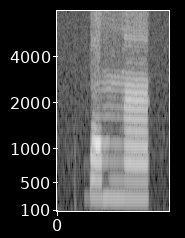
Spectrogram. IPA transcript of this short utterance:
ɓɔ˦mnɛ̃˦

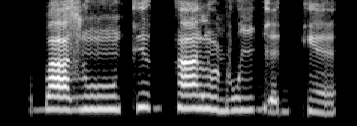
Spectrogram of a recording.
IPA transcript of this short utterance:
ba˨zũː˨kʲɨ˦ɡ kã˦lũ˨ɖwi˨˦ɡḛ˨ɡ kʲẽ˨

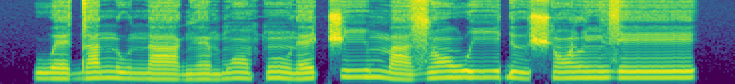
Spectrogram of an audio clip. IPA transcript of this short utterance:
wɛ˨da˧nu˨naː˨ ɡɛ̃˨bɔ̃˦˨pũ˦˨ ɾɛ˦t͡ʃiː˦ma˨ zɔ̃˦ wiː˧ɗɨ˨ ʃɔ̃˦lĩ˦ zeː˦

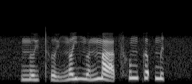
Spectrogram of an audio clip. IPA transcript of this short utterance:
n̪ɵ˨ɥt̪ʰɵ˨˩ɥ ŋɐ˥j ŋɵ˨˥n maː˨˩t͡sʰʊ˥ŋkɐ˥p̚ mɪ˧k̚

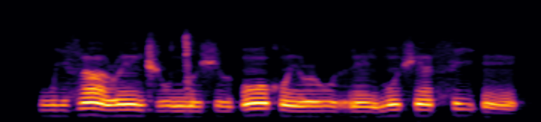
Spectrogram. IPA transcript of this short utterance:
wi˨zã˦˨ ɹẽ˦d͡ʒu˨ŋ͡ǀɯ˨ʃɯ˨ ʔõ˦χʷĩ˨ ɹu˦˨rẽ˦ ɡũ˦ʃɛ̃˦ si˦ʔẽ˨

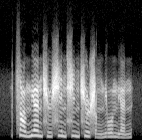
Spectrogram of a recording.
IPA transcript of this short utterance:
t͡sɑ˥˨ʊ̯n̪jɛ˥˨nɕy˨˦ ɕi˥˨nɕi˥˨ŋɕy˥˨ʂɤ˩ŋ n̪jo˦ʊ̯n̪jɛ˨˦n

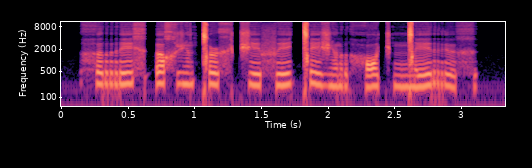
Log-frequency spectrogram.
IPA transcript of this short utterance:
hərex ʔəχʒə̃ǀə˞x t͡ʃefeǀe ʒə̃rhɔt͡ʃ ŋ͡ǀerʏx

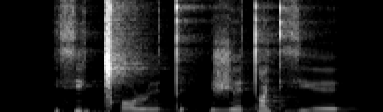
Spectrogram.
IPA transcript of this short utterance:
sʲe˦ ǀʰɔ˨ɹɪ˨t | ʒe˦tɑ̃˨tʲzʲe˦

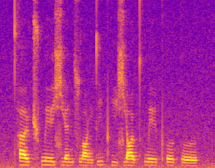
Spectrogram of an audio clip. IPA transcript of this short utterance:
t̪ʰa˨˦ɪ̯ʈ͡ʂʰwe˨˦ɪ̯ ɕjɛ˨˦nswɑ˨˩ŋt̪i˥˨pʰi˨˩ ɕjɑ˨˦ʊ̯t̪ʰwe˨˦ɪ̯pʰo˨˦ʊ̯ko˨˩ʊ̯

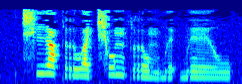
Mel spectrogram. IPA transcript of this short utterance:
t͡ɕʰi˥˩a̯pru˧a̯ t͡ɕʰo˥˩mpro˨˩m be˨˩ʔbeː˧w

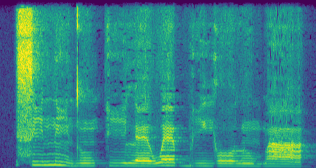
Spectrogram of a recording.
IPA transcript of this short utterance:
si˦nĩ˦˨dũ˨ ki˨ lɛ˨wɛ˧ bi˨jo˨lũ˨ bã˨

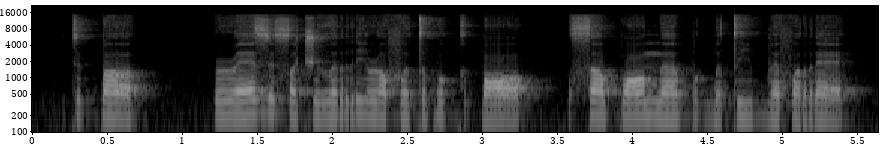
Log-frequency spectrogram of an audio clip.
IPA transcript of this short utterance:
tʏk͡pʌ | ɹɛ zʏsɔt͡ʃʏðə riɹʌfətə ɓokʌk͡pɔ | sʌ pɔ nɜ pəɡ͡bəti bɛfʌrɛ

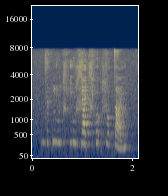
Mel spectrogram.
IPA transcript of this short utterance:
d͡zə˦k̚ n̪ju˦t͡ɕʰju˥˧ɕa˦t͡ɕʰo˦ʔ ɕo˦ʔt̪a˨˦j

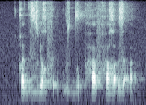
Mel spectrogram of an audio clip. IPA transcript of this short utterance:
qed̪ḛzʎʌʁfɛ̰ pṵzd̪op haːfhaʁa̰z a̰

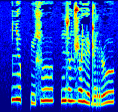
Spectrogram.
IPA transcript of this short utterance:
ʎɯ˥pːy˩ɕu˥ | nzu˥ʎʒo˥ lʲɯ˩ɖø˩rɭu˥

